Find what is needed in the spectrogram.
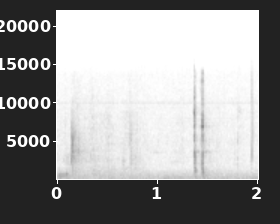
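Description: Two quick clicks of computer keys close together, about a second and a half in, over quiet room tone.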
